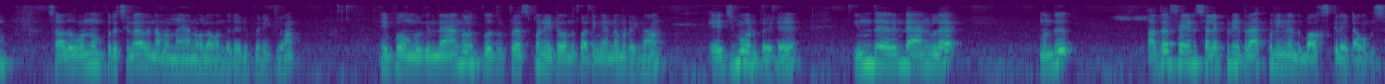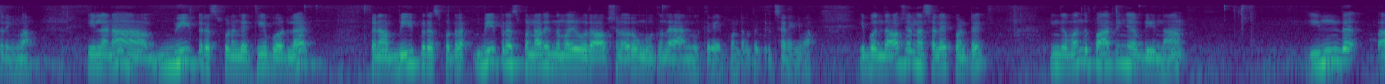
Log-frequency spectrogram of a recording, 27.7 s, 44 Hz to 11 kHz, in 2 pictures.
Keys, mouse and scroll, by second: 8.0 click, 9.3 1, 9.8 click, 10.7 click, 26.7 scroll up 2, 27.4 shift+middle click, 27.4 scroll up 2.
